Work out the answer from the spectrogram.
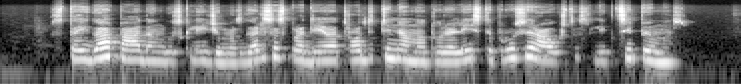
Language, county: Lithuanian, Vilnius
